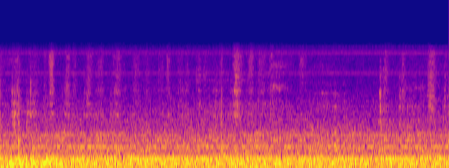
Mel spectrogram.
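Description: Paintbrush scrubbing and dabbing acrylic paint onto a canvas: faint, irregular scratchy strokes over a steady low hum.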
